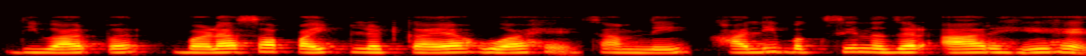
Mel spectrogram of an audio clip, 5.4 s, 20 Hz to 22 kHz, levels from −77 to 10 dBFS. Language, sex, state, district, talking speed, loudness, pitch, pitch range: Hindi, female, Andhra Pradesh, Chittoor, 165 wpm, -21 LUFS, 220 Hz, 215-230 Hz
